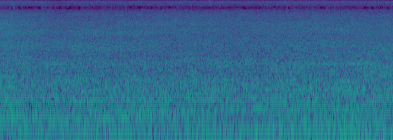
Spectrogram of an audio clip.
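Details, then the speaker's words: Outdoor AC unit during home inspection, heard outside: steady low hum and even fan rush with no rattles, squeals or grinding; runs exactly as an AC should. "make sure it's not making any strange noises yeah that sounds good that's exactly what an ac should sound like"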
